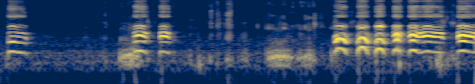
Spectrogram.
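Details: Shih Tzu in Kochi, Japan, during a mini fight: high, harmonic yelping whines, one short cry, a pause with soft snuffles, then a rapid run of rising and falling squeals packed close together toward the end.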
